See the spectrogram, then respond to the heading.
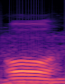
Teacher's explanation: ও উচ্চারণ করলে জিহ্বা আমরা যদি ও উচ্চারণ করি ও তাহলে জিহ্বা মধ্যমে মুখের মাঝ বরাবর অবস্থান করে এবং একটু পিছনের দিকে সরে যায় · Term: পশ্চাৎ স্বরধ্বনি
